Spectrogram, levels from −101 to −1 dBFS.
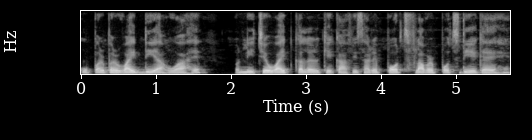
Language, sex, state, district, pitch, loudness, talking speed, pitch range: Hindi, female, Arunachal Pradesh, Lower Dibang Valley, 150 Hz, -18 LUFS, 200 wpm, 145-155 Hz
